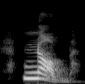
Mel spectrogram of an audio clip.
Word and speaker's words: knob: knob කියලා කියන්නේ මේ letter K එක මෙතනදී silent letter එකක්. අපි ඒක knob කියන්නේ නෑ. knob. හැබැයි අපි ලියනකොට K අකුරක් අපිට තියෙනවා එතන. knob.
